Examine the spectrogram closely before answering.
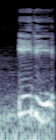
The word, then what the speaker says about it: EDI: Why are you named Edy? Edy is the phonetic pronunciation of EDI.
